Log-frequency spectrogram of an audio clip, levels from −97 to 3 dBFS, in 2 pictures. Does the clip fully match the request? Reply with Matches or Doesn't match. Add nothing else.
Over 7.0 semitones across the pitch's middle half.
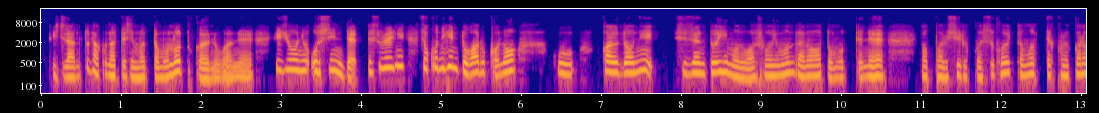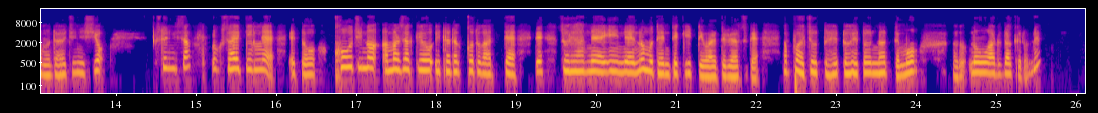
Doesn't match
